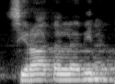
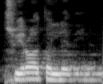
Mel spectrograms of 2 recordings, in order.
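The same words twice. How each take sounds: First: Sirat starts with a plain s sound. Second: Sirat starts with an emphatic, heavy s sound. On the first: This follows one accepted reading tradition. "pakai sin" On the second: This follows another accepted reading tradition. "pakai shad"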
